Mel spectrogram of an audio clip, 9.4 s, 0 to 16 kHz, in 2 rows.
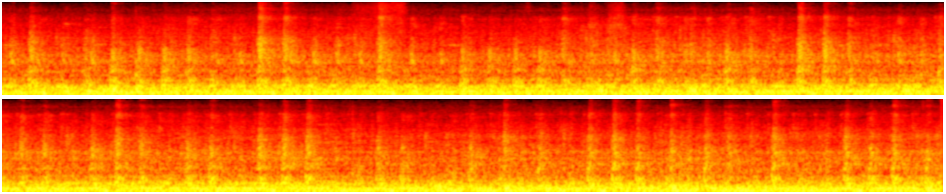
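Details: Audi A3 diesel at cold start idle: uneven idle with irregular stumble and knocky chatter; misfire and rough idle blamed on bad fuel injectors.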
